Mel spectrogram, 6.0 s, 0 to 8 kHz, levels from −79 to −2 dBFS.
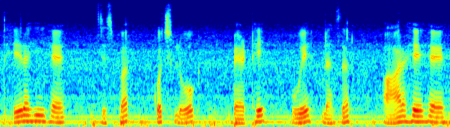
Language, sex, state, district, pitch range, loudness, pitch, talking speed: Hindi, male, Madhya Pradesh, Katni, 115-125 Hz, -18 LUFS, 125 Hz, 120 wpm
